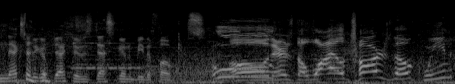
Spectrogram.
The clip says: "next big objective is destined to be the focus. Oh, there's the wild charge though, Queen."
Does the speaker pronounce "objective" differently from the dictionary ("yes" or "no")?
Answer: no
